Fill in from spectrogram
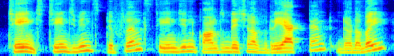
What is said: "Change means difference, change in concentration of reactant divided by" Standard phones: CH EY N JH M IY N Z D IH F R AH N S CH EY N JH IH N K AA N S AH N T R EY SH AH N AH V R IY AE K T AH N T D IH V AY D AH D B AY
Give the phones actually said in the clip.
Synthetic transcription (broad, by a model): CH EY N JH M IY N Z D IH F R AH N S CH EY N JH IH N K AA N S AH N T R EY SH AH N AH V R IY AE K T AH N T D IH UH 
